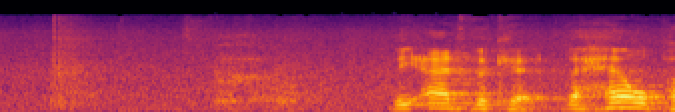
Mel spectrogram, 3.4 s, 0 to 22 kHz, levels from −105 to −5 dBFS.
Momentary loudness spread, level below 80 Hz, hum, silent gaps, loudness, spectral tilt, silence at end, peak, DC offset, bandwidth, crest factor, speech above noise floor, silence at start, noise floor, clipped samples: 23 LU; -58 dBFS; none; none; -20 LUFS; -5 dB/octave; 0 s; -4 dBFS; under 0.1%; 12.5 kHz; 18 dB; 23 dB; 0 s; -42 dBFS; under 0.1%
